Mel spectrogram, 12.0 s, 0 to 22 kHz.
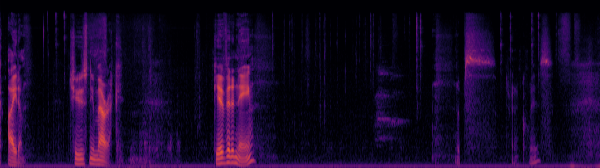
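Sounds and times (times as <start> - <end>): computer keyboard typing: 5.4 - 8.5.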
